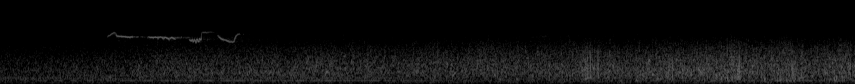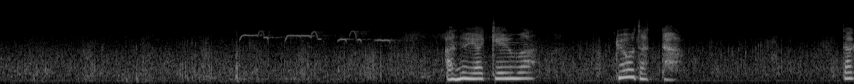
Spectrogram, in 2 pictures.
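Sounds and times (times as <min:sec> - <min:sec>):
small bird whistled call: 0:01.1 - 0:02.5, 0:11.0 - 0:12.6.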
